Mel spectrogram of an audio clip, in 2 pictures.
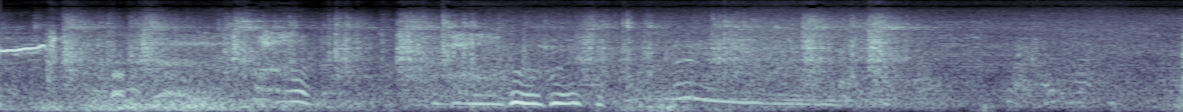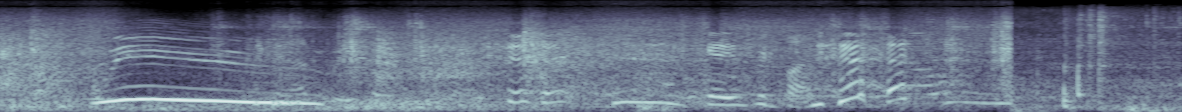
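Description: Wind rushes past a swinging ride.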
